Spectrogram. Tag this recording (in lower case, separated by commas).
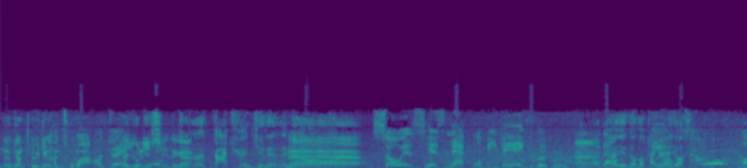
speech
